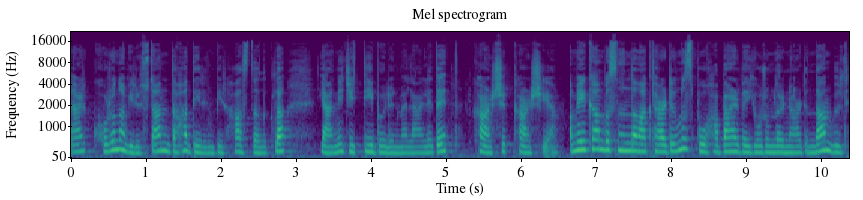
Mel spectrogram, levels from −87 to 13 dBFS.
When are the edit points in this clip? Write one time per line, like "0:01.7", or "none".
0:06.5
